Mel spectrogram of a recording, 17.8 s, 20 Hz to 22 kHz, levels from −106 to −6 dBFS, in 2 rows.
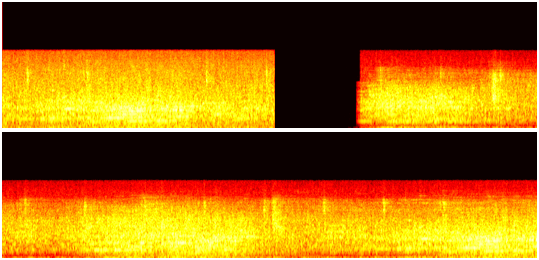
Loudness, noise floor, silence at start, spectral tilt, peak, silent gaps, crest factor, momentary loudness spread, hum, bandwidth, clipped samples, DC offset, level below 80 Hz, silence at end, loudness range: -18 LUFS; under -90 dBFS; 0 s; -6.5 dB/octave; 0 dBFS; 4.54-5.67 s; 18 dB; 10 LU; none; 5.4 kHz; under 0.1%; under 0.1%; -44 dBFS; 0 s; 6 LU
